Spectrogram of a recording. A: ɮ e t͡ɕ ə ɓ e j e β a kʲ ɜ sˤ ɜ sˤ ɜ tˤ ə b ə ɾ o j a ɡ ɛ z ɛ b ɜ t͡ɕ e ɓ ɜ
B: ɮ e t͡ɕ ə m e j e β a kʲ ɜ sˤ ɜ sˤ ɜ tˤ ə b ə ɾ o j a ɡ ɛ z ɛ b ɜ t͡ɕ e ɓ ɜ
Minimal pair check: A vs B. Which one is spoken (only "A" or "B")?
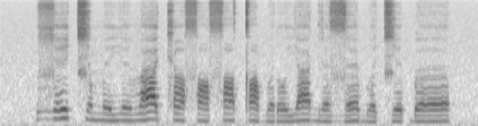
B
